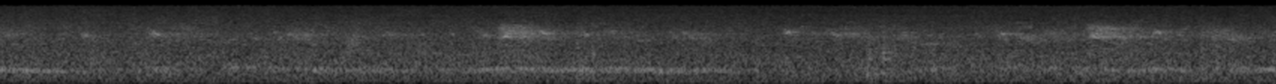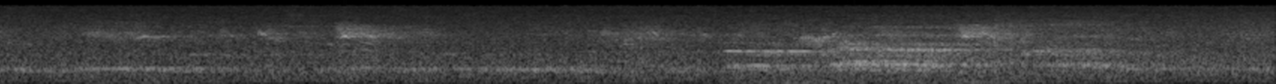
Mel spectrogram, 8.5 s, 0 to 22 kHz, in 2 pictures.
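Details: Recorded 26 March 2022 in Ubon Ratchathani, Thailand, a scaly-breasted munia utters quick high chip notes in loose runs, with a louder, lower rustling, chattering burst near the end and a continuous background hum.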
